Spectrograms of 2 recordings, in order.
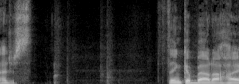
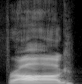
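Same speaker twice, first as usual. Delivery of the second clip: louder, moderately raised call; loud hail to a friend; crying out; 4 semitones higher, 5 dB louder than usual. A narrator's reading. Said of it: "cried Toad".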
